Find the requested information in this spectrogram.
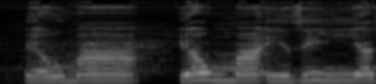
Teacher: Idgham Bighunnah huruf z berharakat kasrah tanwin bertemu dengan huruf ya dibaca masuk dengan dengung dan ditahan tiga harokat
